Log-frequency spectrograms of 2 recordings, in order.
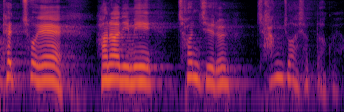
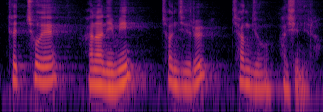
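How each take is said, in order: First: It is proclaimed forcefully to listeners. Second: It is read flatly, without emotion.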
